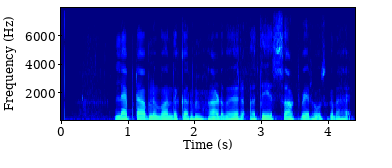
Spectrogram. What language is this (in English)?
Punjabi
